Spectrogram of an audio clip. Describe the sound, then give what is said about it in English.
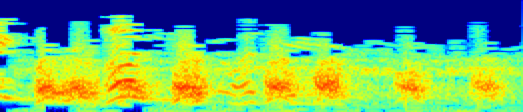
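A dog barks and yips repeatedly in a steady, excited rhythm, about seven or eight sharp barks with nothing else heard: Yukon King, a lead sled dog of the Northwest, on the radio show Challenge of the Yukon. “It's Yukon King, swiftest and strongest lead dog of the Northwest, blazing the trail for Sergeant Preston of the Northwest Mounted Police in his relentless pursuit of lawbreakers.”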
